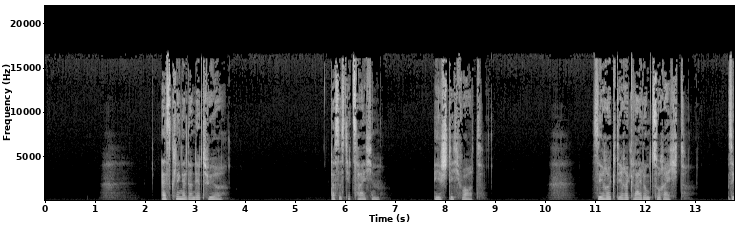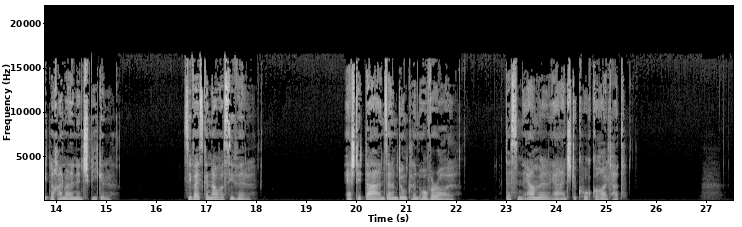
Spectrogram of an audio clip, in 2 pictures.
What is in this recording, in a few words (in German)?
Arbeitsprobe Hörbuch; LOFT VOICES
